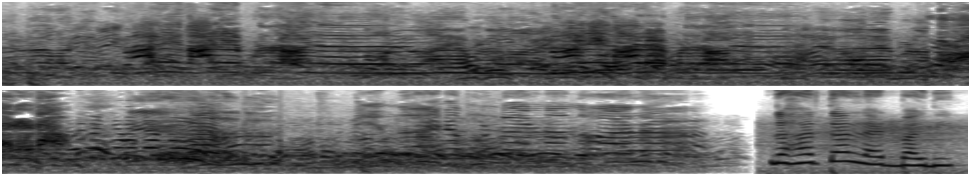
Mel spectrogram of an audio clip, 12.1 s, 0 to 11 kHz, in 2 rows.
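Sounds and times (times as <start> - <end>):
women talking over one another: 10.8 - 12.0.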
